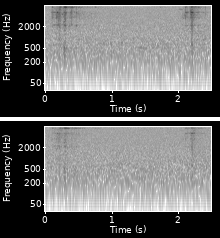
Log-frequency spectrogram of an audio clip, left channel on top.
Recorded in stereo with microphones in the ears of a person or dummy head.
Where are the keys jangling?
35° left (ahead or behind), 1.6 m.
